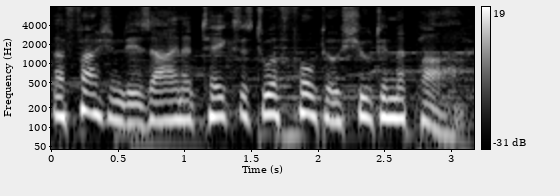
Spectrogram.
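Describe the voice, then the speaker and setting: A man narrating a travel documentary in a calm, measured scripted voice-over. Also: medium pitch. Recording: voice-over with music behind. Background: music.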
